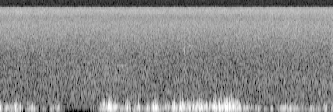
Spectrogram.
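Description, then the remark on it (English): Wind blows through juniper and pinyon in the El Malpais National Conservation Area as a storm front moves in without rain yet, in a low, rushing roar that swells and fades in uneven gusts, briefly dropping away before rising again. No voices are heard. “The sound you hear is wind blowing through juniper and pinyon.”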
